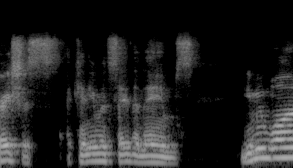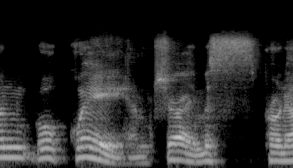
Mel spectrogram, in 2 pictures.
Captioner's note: speaks an indigenous language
